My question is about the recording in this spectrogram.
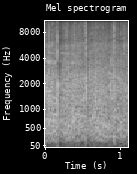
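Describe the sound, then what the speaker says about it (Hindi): An audience at a kavi sammelan, a poetry gathering held for the Bhagwan Mahaveer Janm Kalyanak festival, claps in a brief, thin burst of applause lasting about a second. "तालियां कमजोर हैं"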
